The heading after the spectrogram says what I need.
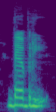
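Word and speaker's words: debris: वाली machine drilled through डबरी यह डेब लिखा हुआ है लेकिन इसे डबरी पढ़ते हैं एस को प्रोनाउंस नहीं करते हैं तो कह र जैसे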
